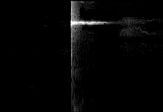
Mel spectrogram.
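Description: A single sharp click about a second in, followed by a brief high ringing tone that fades within half a second, like a small metal object clinking.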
